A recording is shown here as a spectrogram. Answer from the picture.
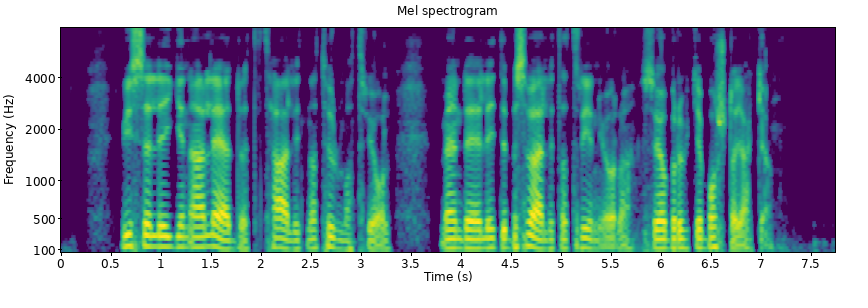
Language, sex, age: Swedish, male, 19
